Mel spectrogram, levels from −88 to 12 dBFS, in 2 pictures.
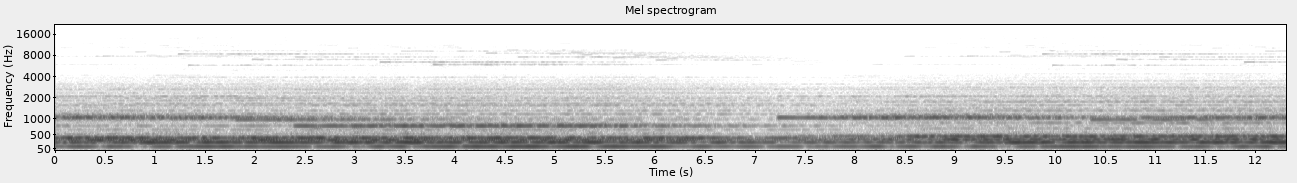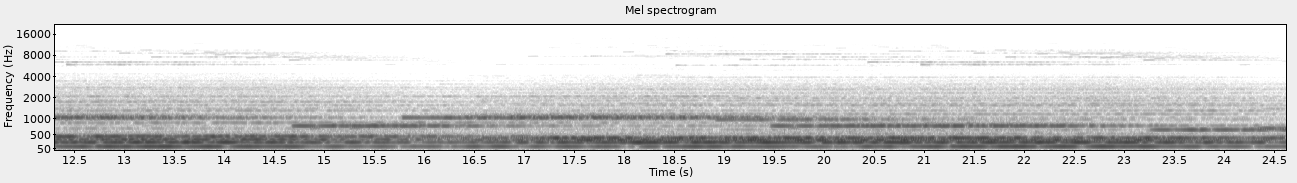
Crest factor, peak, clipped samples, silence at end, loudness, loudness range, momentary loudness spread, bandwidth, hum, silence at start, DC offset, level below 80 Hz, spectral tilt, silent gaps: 12 dB; -8 dBFS; under 0.1%; 0 s; -21 LUFS; 4 LU; 7 LU; 6.4 kHz; none; 0 s; under 0.1%; -58 dBFS; -11 dB/octave; none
